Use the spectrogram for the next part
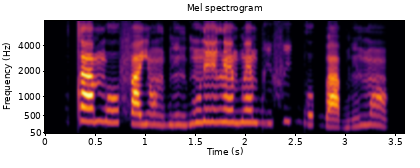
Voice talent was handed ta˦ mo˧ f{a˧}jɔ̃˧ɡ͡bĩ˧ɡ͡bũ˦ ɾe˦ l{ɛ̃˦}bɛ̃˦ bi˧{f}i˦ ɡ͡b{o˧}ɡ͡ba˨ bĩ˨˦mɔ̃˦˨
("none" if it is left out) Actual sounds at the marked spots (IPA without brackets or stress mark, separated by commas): a˧, ɛ̃˦, f, o˧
